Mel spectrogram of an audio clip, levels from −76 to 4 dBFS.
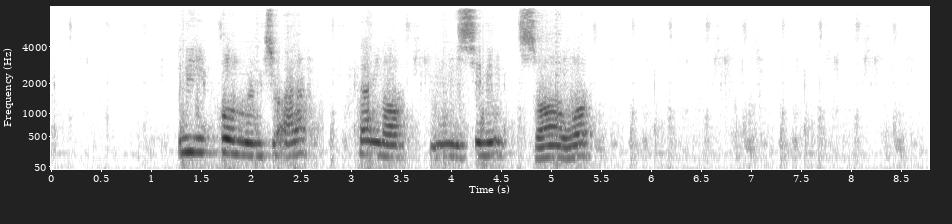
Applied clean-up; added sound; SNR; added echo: neural separator model SepFormer DNS4.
